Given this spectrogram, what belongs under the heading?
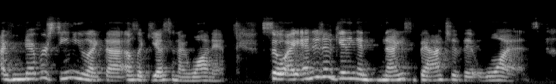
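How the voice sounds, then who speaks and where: Animated and lively in intonation, a woman with a Californian accent talks at a fairly quick pace and a fairly high pitch. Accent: General American (Californian). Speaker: professional wrestler and model. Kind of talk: casual interview chat. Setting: video call.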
